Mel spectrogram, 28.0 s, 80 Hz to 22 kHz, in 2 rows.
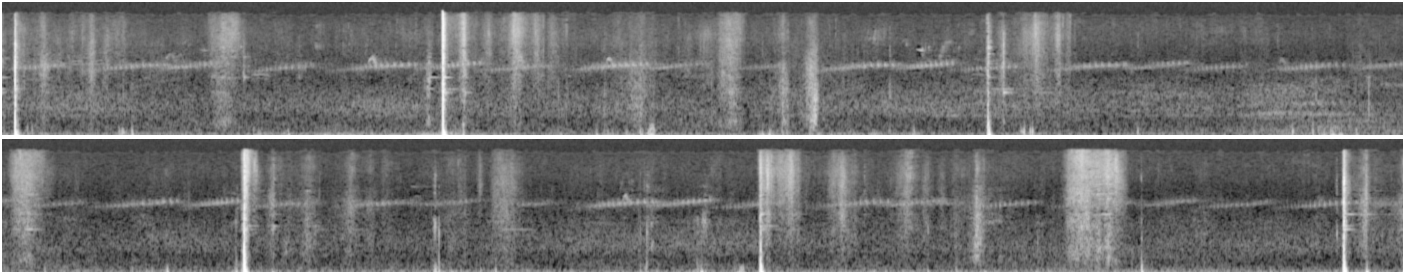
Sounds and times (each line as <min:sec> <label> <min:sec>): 0:04.2 CINDER BLOCK THUD IN GRASS 0:05.3
0:16.3 CINDER BLOCK THUD IN GRASS 0:16.8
